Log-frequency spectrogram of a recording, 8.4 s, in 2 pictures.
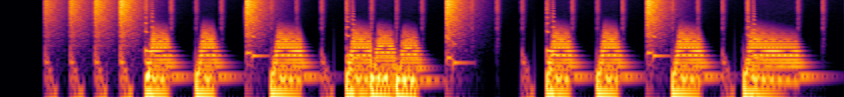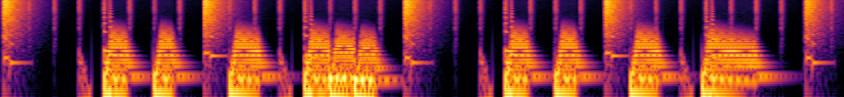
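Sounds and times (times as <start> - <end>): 
heartbeat: 0.3 - 8.4.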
